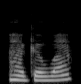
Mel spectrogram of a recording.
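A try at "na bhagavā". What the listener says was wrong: Bhagava. Just lengthen this A. Bhagava, long A. Na Bhagava.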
